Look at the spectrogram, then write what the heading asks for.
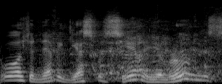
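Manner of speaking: put-on failed Scottish accent, laughing; a bad Scottish accent attempt. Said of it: "I can't do a Scottish accent".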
